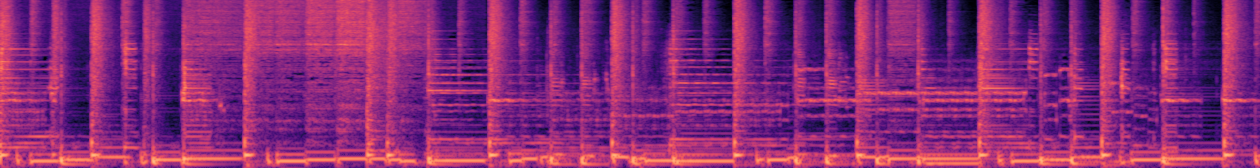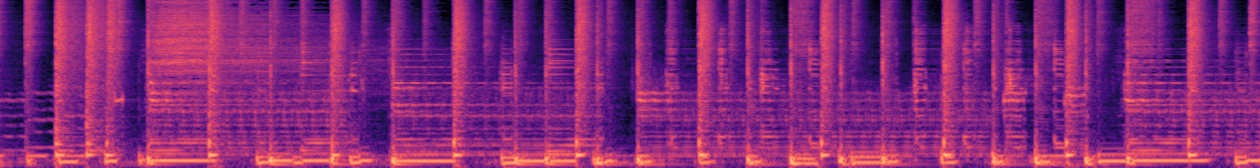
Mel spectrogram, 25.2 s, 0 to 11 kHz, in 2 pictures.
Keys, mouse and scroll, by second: 4.4 click, 4.7-6.1 middle drag, 6.1 click, 6.6 middle click, 7.4 click, 8.0-9.6 middle drag, 9.9 click, 10.7-13.7 middle drag, 13.7 click, 14.2 middle click, 14.9 space, 16.4 space, 17.0 click, 17.4 space, 18.3 space, 19.4 middle click, 20.3 click, 20.7-22.2 middle drag, 22.2-23.1 scroll down 1, 23.1 click, 23.6-25.2 middle drag.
